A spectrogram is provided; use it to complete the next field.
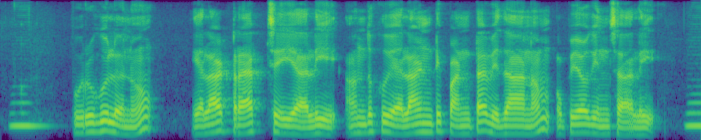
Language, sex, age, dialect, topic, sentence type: Telugu, male, 18-24, Utterandhra, agriculture, question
